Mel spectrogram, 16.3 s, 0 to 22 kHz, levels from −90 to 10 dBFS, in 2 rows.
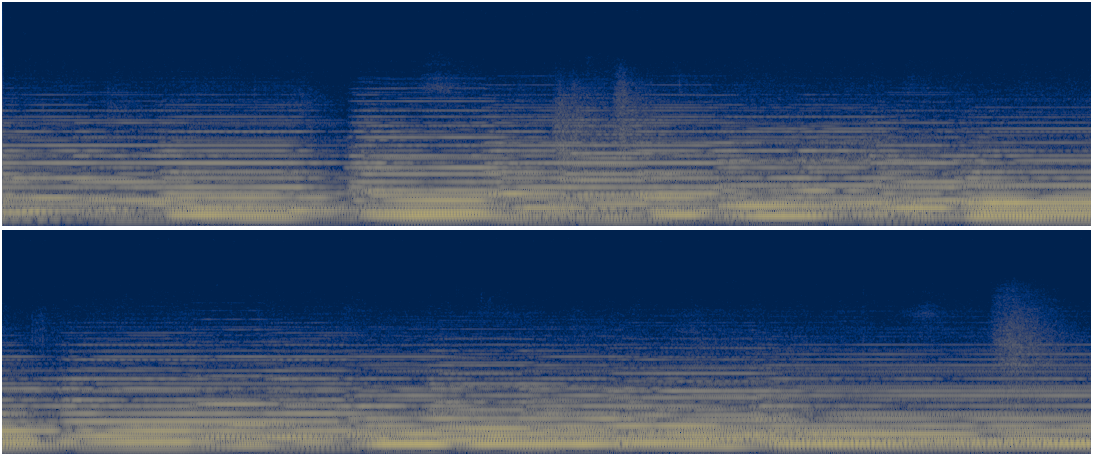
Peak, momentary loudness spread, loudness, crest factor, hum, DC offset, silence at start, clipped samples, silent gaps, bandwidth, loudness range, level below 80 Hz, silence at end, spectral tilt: -14 dBFS; 6 LU; -27 LUFS; 12 dB; none; under 0.1%; 0 s; under 0.1%; none; 5.6 kHz; 2 LU; -52 dBFS; 0 s; -10.5 dB/octave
